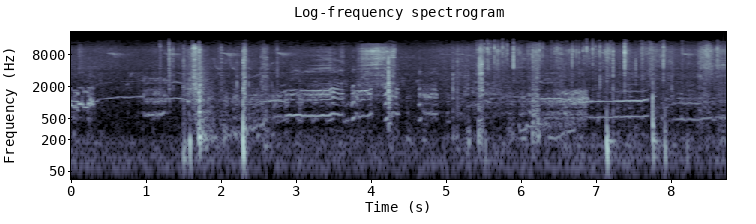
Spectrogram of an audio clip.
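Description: A flock of hens clucking and calling, with several drawn-out, held calls one after another, and a few sharp knocks mixed in.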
